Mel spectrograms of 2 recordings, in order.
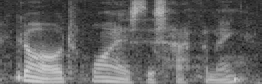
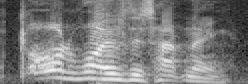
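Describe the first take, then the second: First: Quiet sincere plea. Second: Indignant demand at God. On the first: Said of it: "one is asking for wisdom from God". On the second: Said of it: "the other is doubting the very goodness". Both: Shown as a demonstration.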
